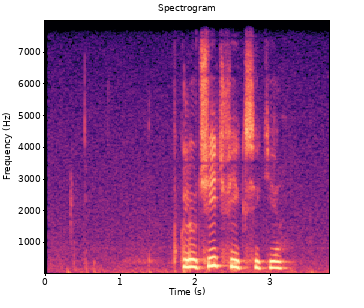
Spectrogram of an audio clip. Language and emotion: Russian, neutral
